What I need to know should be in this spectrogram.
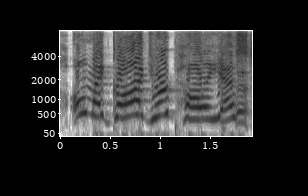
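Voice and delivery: high, loud burst of delighted surprise; retold amazed recognition. Star suddenly recognizing his tweeting fan, loud amazement. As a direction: exclaim it loudly, imitating an astonished star.

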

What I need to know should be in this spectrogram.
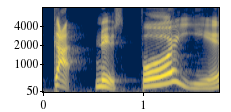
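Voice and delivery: slow teasing announcer build; dramatic announcement. Pretend. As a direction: drag it out like a reveal.

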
